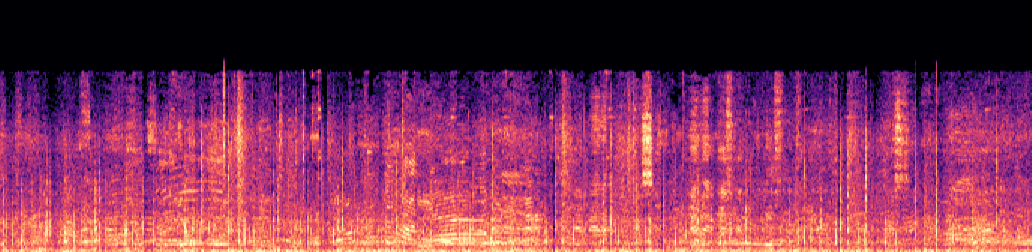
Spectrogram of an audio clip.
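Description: A fireworks display going off continuously, a dense low rumble of bursting shells with scattered crackles, under the chatter of a large crowd of spectators. One sharper bang stands out about two-thirds of the way through.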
